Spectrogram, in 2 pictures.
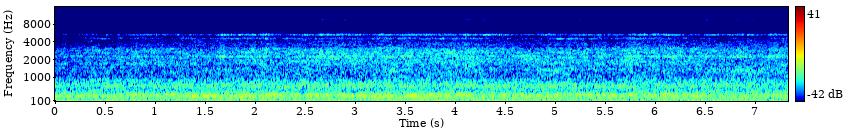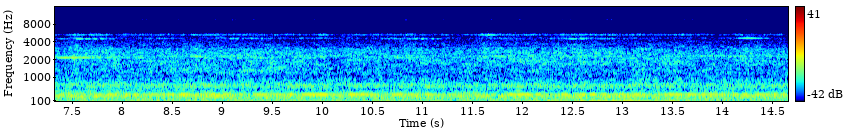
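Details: Kone high-rise elevator, JW Marriott Indianapolis, riding inside the car: a steady high-pitched squeal rides over a constant rolling hum the whole trip; the counterweight is suspected, or else something on the car; unconfirmed.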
